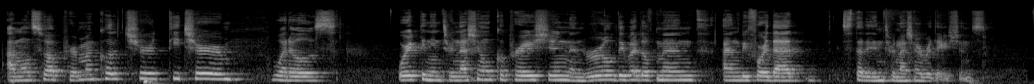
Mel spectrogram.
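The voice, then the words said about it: Spanish accent in English. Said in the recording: “I am Spanish, so I hope you enjoy the accent.”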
